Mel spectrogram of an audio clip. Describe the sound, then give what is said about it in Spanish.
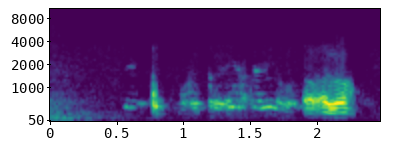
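Television audio plays in the background of a phone call, with voices and programme sound coming through a thin, narrow telephone line in short uneven bursts that end in one louder stretch. “Solo bájale el volumen al televisor para que tengamos un mejor, un mejor audio.”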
